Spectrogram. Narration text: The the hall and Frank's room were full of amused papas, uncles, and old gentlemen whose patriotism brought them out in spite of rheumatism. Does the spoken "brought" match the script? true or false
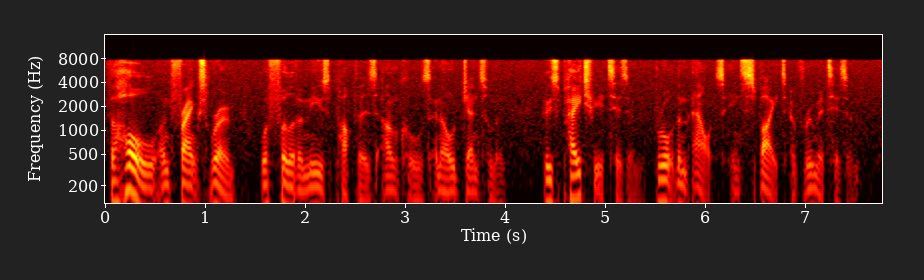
true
